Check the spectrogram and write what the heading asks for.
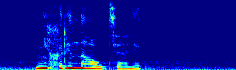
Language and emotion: Russian, angry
